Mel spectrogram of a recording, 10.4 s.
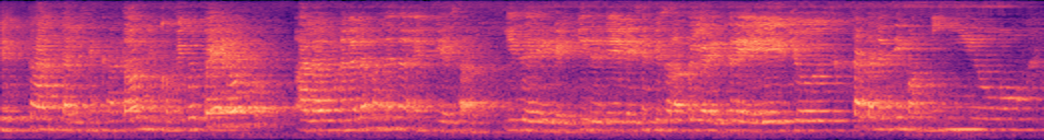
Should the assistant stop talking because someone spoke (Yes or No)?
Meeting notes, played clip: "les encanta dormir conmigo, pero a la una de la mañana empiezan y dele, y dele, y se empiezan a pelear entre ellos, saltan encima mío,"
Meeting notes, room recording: No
